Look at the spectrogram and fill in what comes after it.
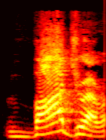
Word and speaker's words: Vajra: We are with the band Vajra, right? That's how you say it. – That's it. You did it.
